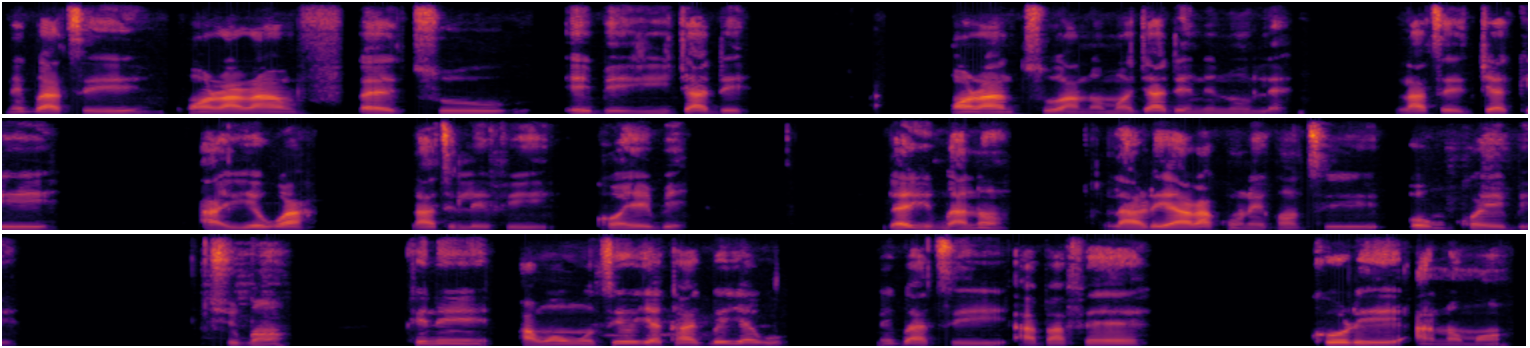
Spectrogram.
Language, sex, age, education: Yoruba, male, 30-45, primary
